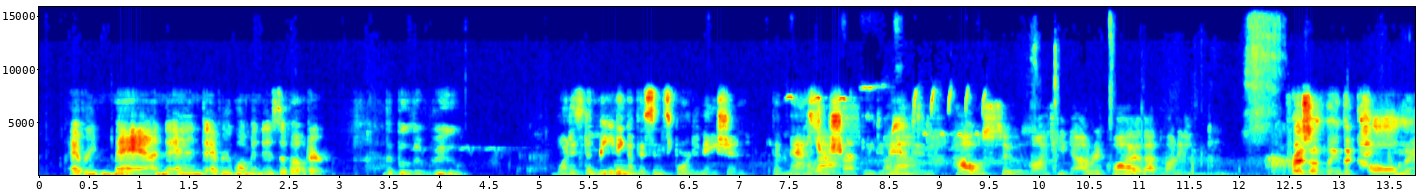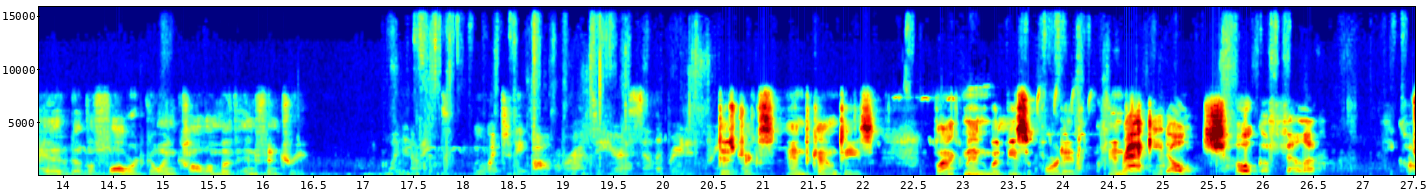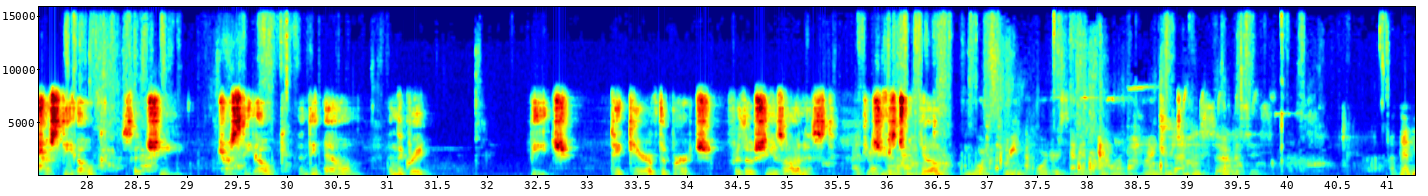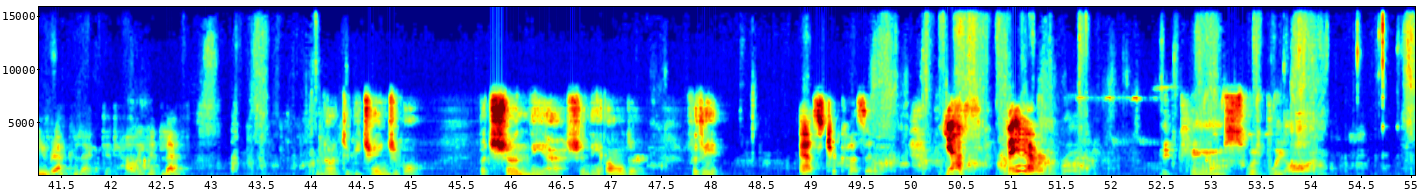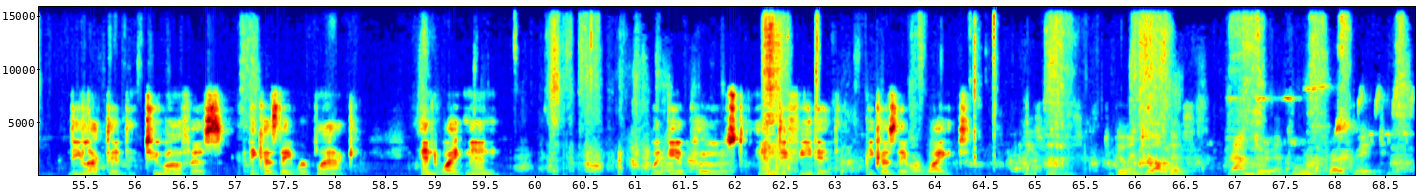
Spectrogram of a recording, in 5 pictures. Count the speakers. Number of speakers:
8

